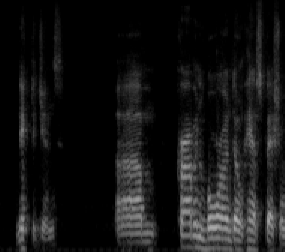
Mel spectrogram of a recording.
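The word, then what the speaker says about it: pnictogens: group is the nictogens starts with a p a silent p n i c t o nictogens carbon boron don't have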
